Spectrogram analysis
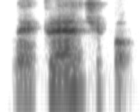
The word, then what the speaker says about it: negligible: neg GL glit glit negligible negligible okay negligible put the emphasis on the first syllable NE neg neg neg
